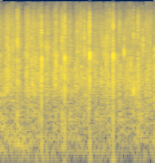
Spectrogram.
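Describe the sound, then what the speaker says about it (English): An audience applauds at a filmmakers' panel discussion, a close, steady patter of clapping hands with a few sharper claps standing out, with some voices mixed in. "I have a round of applause for your question."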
